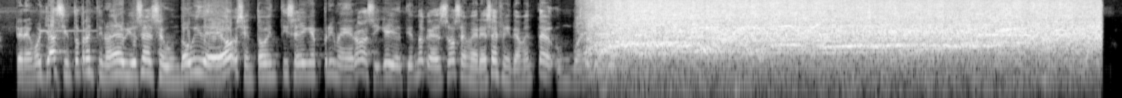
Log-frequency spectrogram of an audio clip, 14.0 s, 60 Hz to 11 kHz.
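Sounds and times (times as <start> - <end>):
speech: 0.2 - 9.1
loud dense crowd cheering with shouts and whoops: 7.2 - 13.8
applause: 7.3 - 13.8.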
